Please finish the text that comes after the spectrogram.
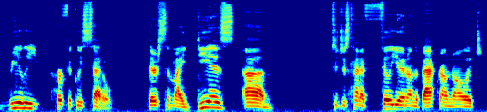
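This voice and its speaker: A man speaks in a medium-pitched voice with very little room sound. He explains things like an educator talking to fellow teachers. His delivery is informal and instructional, as if thinking the points through aloud. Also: no echo, rough recording.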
